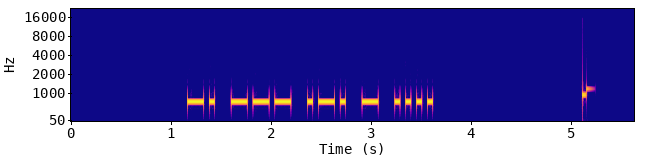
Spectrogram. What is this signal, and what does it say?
Morse code, heard as a keyed tone, about 22 wpm, 700 Hz. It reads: NORTH
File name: 5 Letter Words - First 3 Letters Given - 22wpm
